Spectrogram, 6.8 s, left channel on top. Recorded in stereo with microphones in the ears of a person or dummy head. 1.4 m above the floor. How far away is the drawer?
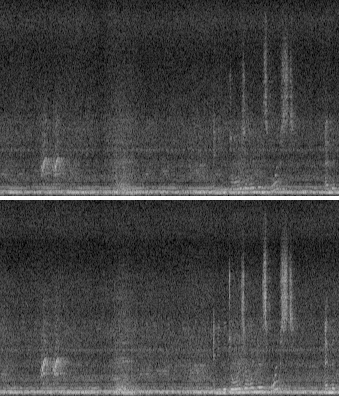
About 7.5 m.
